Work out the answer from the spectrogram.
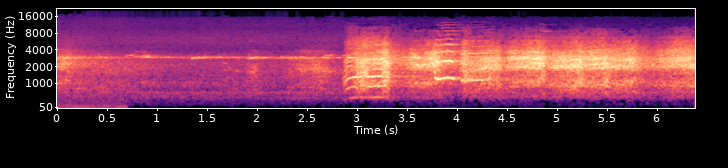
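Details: Sulphur-crested cockatoos in Australian eucalyptus bush at sunset, calling to each other as they gather to fly to their roost: loud, harsh, grating screeches bursting in after a quiet start, overlapping raucously, over a thin steady high whine.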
